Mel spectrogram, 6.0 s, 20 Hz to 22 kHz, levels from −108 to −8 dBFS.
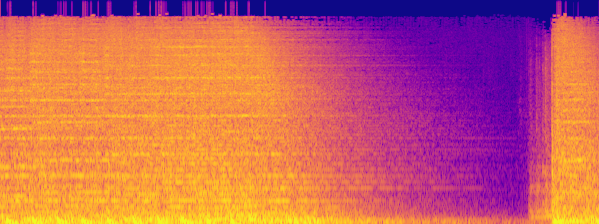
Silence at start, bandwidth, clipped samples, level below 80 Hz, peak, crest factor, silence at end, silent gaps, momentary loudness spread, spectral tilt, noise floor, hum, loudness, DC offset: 0 s; 18 kHz; under 0.1%; -16 dBFS; 0 dBFS; 12 dB; 0 s; none; 17 LU; -3 dB/octave; -42 dBFS; none; -9 LUFS; under 0.1%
